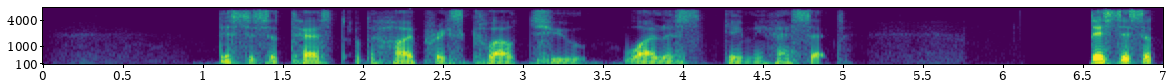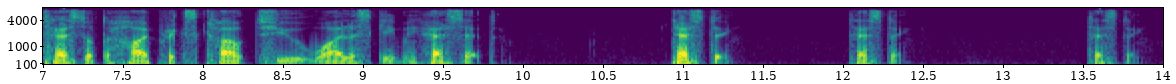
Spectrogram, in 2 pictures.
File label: Wireless Microphone; HyperX Cloud II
